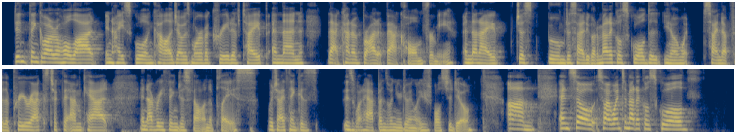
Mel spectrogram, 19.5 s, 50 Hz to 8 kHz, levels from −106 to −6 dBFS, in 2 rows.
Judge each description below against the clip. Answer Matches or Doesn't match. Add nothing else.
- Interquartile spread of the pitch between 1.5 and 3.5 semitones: Matches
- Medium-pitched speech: Matches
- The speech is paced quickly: Matches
